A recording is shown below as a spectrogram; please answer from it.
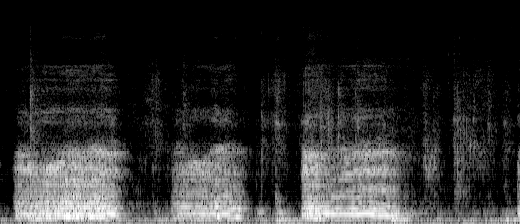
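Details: A corgi puppy, caught biting a bicycle pedal and seemingly not liking cycling, gives rough, low growls in three drawn-out bursts.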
